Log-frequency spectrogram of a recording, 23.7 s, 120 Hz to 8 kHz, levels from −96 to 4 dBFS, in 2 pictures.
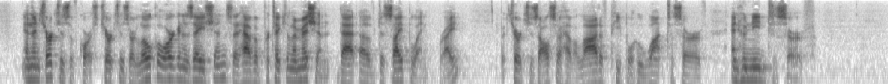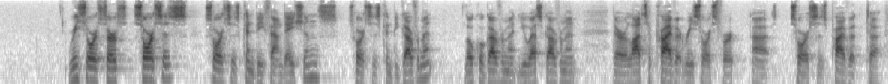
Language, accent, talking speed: English, American, 150 wpm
